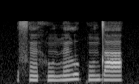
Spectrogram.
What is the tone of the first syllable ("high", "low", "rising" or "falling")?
low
